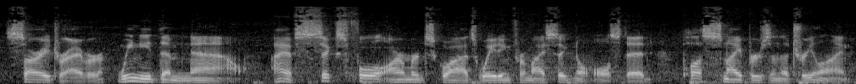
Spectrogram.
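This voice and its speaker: A man's voice: deep voice, lively intonation, measured pace, hardly any pauses, bright, forceful tone, a little hiss or hum, full character voice. A man playing a stern, menacing corrupt police chief, curt and commanding, in an audio drama. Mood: menacing, firm. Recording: music behind the voice.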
